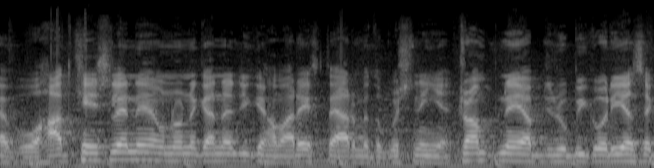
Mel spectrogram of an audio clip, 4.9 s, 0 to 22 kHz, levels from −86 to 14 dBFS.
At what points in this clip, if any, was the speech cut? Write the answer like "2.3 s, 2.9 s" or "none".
3.4 s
